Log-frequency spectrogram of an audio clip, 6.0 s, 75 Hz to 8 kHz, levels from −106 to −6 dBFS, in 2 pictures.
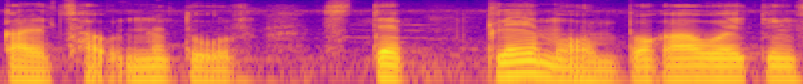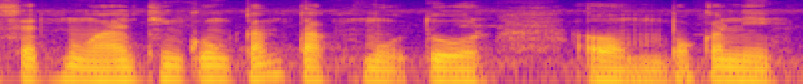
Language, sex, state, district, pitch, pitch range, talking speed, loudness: Mizo, male, Mizoram, Aizawl, 95 Hz, 90-105 Hz, 230 wpm, -21 LUFS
